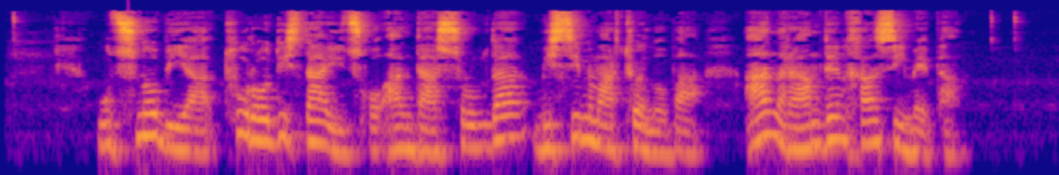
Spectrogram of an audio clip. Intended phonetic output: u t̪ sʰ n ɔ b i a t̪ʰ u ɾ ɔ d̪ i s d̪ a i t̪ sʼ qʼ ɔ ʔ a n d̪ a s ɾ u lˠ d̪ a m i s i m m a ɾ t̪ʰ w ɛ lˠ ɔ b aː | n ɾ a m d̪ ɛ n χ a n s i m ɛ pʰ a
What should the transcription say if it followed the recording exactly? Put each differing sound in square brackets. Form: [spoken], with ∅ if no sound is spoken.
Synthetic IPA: u t̪ sʰ n ɔ b i a t̪ʰ u ɾ ɔ d̪ i s d̪ a i t̪ sʼ qʼ ɔ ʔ a n d̪ a s ɾ u lˠ d̪ a m i s i m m a ɾ t̪ʰ w ɛ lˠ ɔ b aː | n ɾ a m d̪ ɛ n χ a n s i m ɛ pʰ a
